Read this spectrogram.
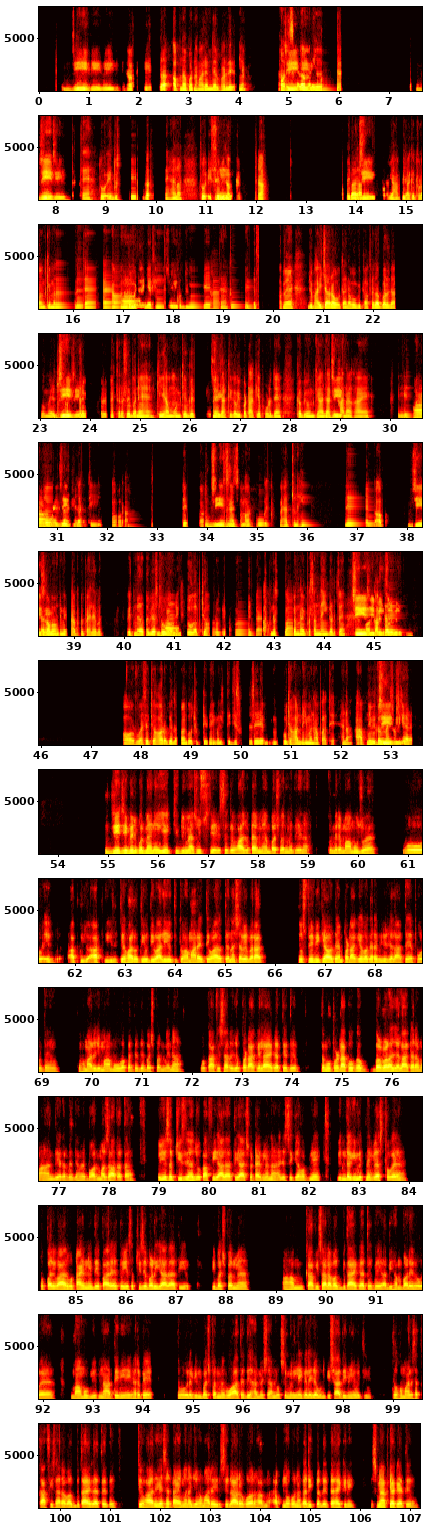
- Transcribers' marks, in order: static; unintelligible speech; distorted speech; unintelligible speech; unintelligible speech; tapping; unintelligible speech; unintelligible speech; unintelligible speech; unintelligible speech; unintelligible speech; in English: "टाइम"; in English: "टाइम"; in English: "टाइम"; in English: "टाइम"
- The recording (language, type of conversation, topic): Hindi, unstructured, आपके अनुसार त्योहारों के दौरान परिवार एक-दूसरे के करीब कैसे आते हैं?
- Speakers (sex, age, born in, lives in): male, 18-19, India, India; male, 20-24, India, India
